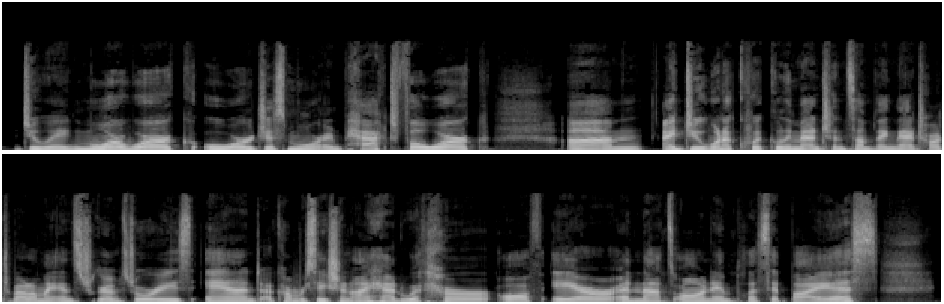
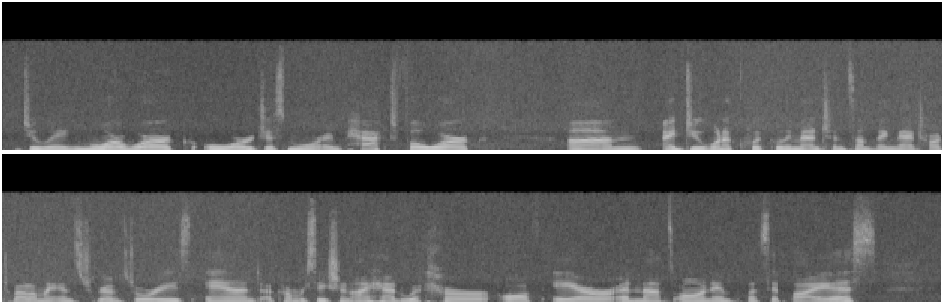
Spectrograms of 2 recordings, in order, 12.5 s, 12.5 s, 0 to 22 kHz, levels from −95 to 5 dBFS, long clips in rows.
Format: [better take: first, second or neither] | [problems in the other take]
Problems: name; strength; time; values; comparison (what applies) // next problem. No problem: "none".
first | hiss; noticeable; throughout; 15 dB below the speech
